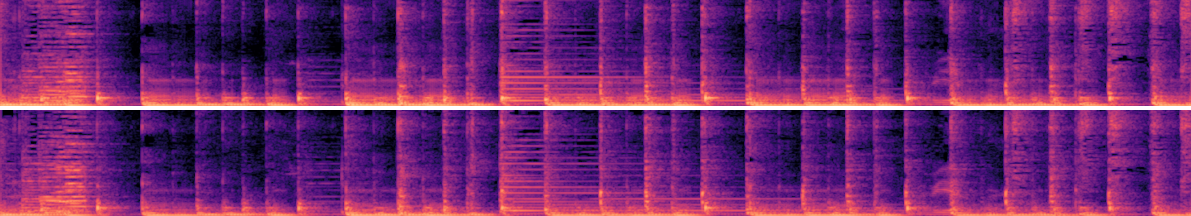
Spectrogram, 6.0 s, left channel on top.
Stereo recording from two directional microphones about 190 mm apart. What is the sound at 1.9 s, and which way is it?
Music, 45° left (ahead or behind).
